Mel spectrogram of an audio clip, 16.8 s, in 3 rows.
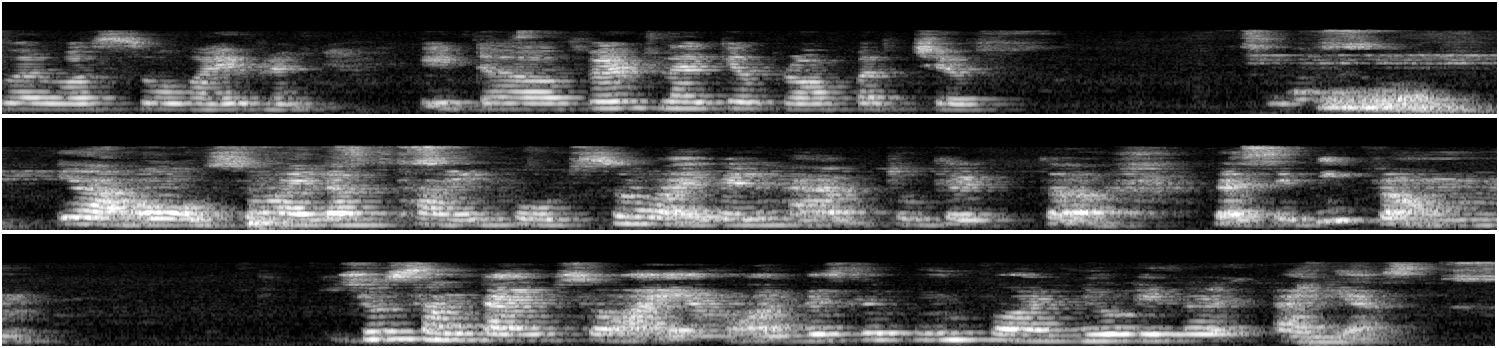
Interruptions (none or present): none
